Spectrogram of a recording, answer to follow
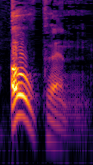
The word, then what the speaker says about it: open: Open, opening, mesmo caso, open. Ali na primeira sílaba é que está é a força dessa palavra, que está e a sílaba tônica.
